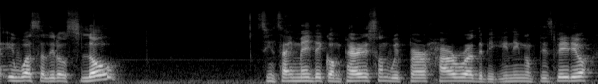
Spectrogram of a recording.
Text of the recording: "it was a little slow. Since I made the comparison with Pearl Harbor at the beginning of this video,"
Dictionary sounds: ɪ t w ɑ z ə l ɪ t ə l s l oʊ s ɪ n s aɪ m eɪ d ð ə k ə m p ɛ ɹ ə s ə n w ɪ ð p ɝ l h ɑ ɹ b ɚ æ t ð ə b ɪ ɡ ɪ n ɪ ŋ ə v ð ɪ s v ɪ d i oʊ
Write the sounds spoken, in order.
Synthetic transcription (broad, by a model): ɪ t w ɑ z ə l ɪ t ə l s l oʊ s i n s aɪ m eɪ d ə k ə m p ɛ ɹ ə s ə n w ɪ ð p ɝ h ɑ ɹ ɚ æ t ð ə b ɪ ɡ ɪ n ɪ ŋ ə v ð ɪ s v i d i oʊ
